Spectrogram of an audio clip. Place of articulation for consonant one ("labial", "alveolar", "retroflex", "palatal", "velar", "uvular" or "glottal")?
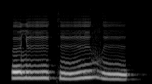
alveolar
